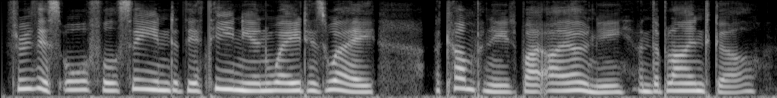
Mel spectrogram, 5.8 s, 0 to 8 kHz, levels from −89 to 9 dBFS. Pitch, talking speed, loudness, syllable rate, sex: 230 Hz, 175 wpm, -14 LUFS, 4.7 syllables/s, female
